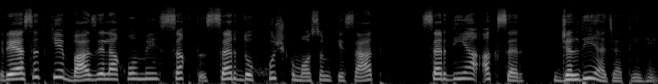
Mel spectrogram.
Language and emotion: Urdu, neutral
